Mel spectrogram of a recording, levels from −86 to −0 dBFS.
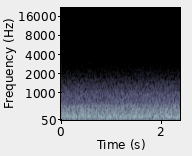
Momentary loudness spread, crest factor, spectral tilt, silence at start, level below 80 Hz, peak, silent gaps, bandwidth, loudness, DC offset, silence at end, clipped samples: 1 LU; 12 dB; -12.5 dB/octave; 0 s; -46 dBFS; -20 dBFS; none; 2.9 kHz; -32 LUFS; under 0.1%; 0 s; under 0.1%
